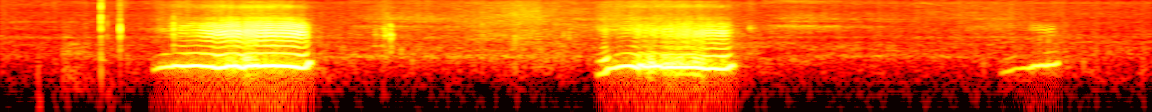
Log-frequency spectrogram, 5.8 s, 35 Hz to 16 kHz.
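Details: Momo, an 18-year-old pet cat under medication and fluid therapy, screaming after snoring at night: two long, loud wavering yowls, then a short rising cry near the end, with faint clicks in a quiet room.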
